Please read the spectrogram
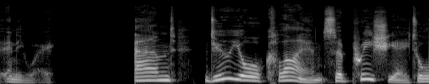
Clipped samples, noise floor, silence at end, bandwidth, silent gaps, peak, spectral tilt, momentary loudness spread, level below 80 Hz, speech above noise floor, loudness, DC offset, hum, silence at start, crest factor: under 0.1%; -85 dBFS; 0 s; 17.5 kHz; none; -6 dBFS; -4.5 dB/octave; 13 LU; -64 dBFS; 63 dB; -22 LUFS; under 0.1%; none; 0 s; 16 dB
